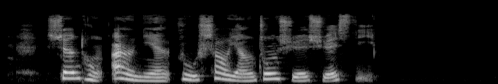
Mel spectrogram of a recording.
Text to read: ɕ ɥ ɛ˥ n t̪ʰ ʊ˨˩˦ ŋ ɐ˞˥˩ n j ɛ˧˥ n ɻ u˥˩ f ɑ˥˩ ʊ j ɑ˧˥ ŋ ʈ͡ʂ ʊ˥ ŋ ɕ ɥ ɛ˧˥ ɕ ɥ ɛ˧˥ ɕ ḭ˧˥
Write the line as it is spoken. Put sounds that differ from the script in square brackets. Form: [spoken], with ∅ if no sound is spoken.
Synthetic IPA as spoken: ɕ ɥ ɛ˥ n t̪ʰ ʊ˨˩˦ ŋ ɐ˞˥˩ n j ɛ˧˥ n ɻ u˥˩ [ʂ] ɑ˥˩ ʊ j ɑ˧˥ ŋ ʈ͡ʂ ʊ˥ ŋ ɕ ɥ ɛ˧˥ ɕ ɥ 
